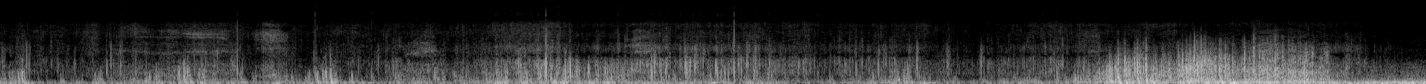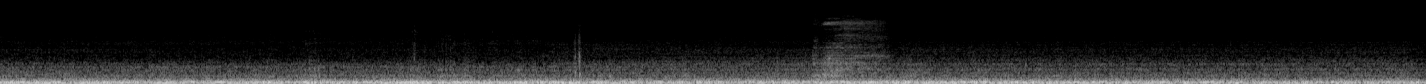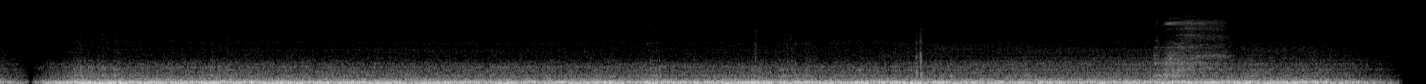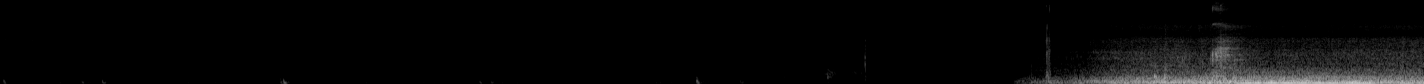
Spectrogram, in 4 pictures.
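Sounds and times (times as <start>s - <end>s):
hissing wind gusts: 0.0s - 27.7s, 53.2s - 57.0s
blizzard wind rumbling: 0.0s - 42.6s, 53.0s - 57.0s.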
